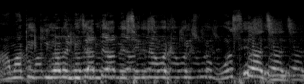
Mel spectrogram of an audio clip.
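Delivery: soft, quiet muttered aside. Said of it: "কি গুজগুজ করতেছিস".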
